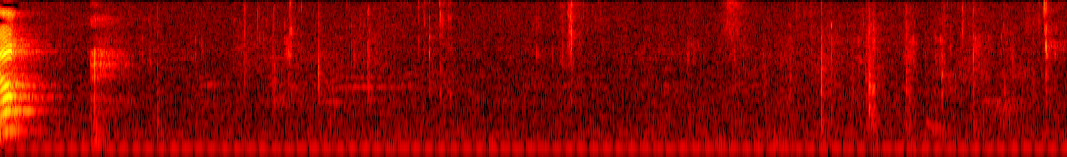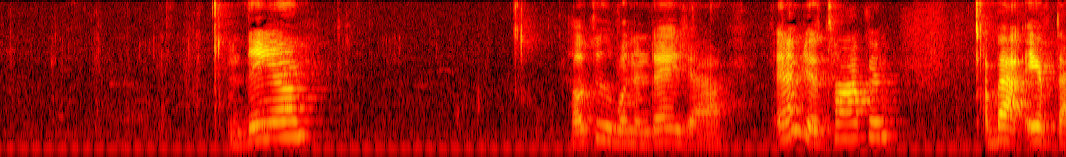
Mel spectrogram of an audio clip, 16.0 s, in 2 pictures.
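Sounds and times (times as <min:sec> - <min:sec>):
chewing chicken: 0:01.0 - 0:12.2.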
